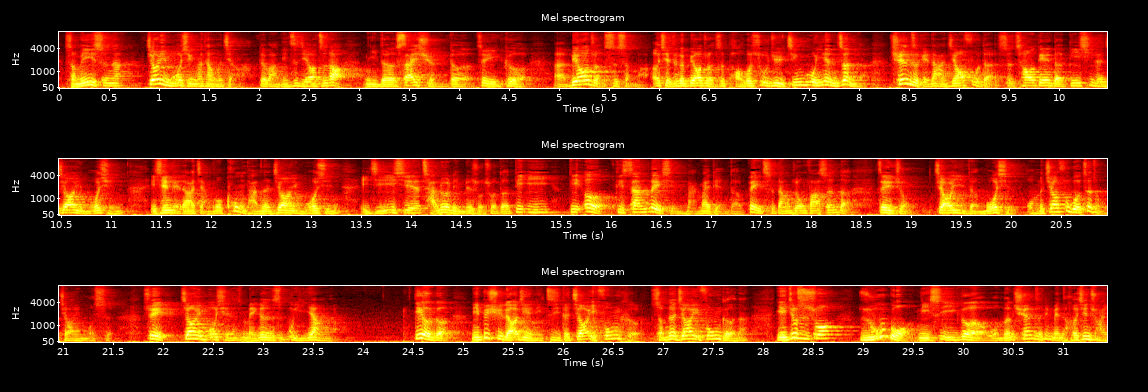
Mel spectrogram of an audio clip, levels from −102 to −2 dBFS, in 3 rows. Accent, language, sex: native, Chinese, male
